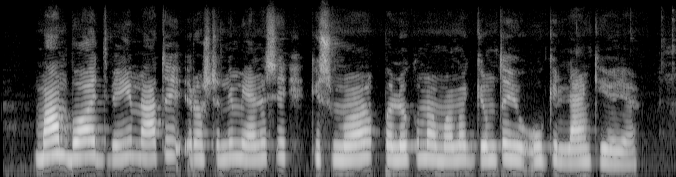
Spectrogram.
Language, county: Lithuanian, Tauragė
